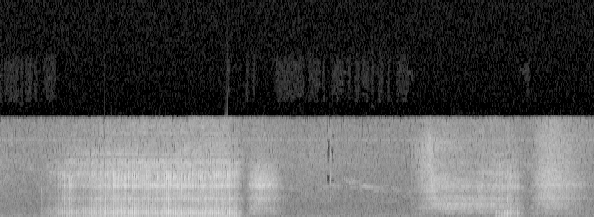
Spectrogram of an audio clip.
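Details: Sleeping person: a long, loud, rattling snore on the in-breath followed by quieter breaths in a small room; snoring.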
